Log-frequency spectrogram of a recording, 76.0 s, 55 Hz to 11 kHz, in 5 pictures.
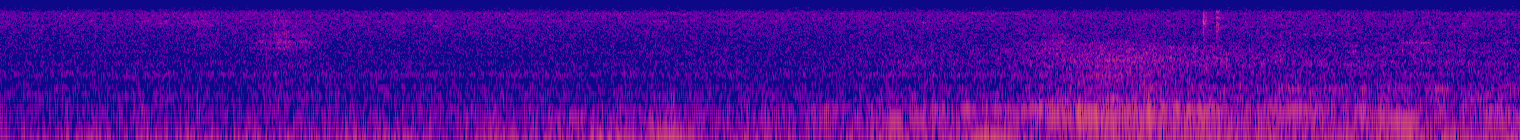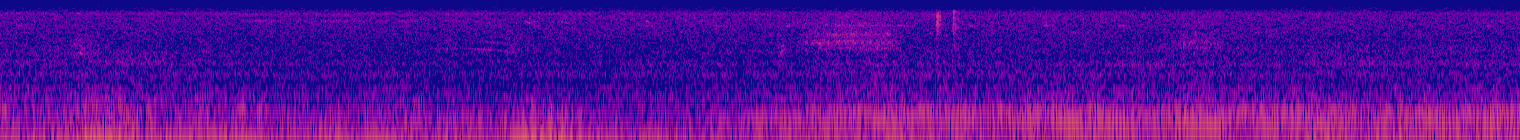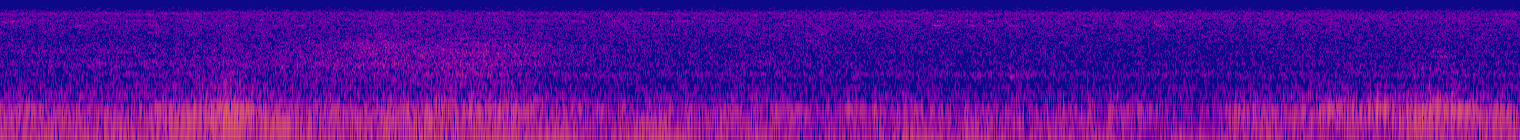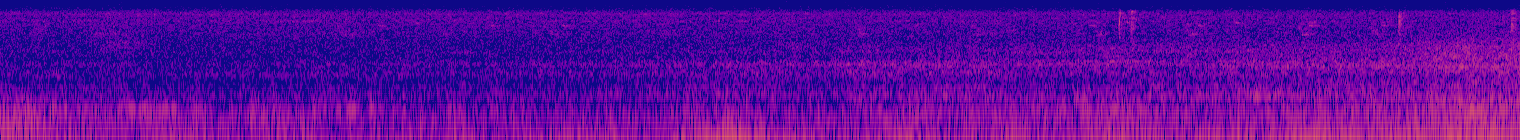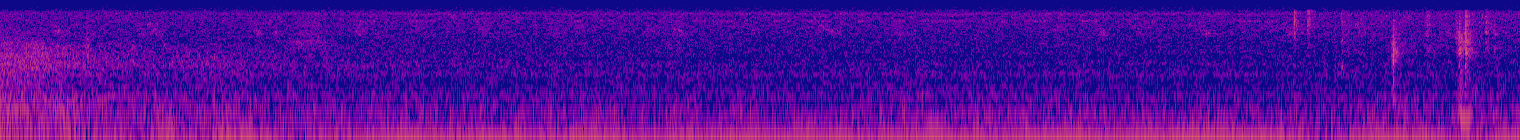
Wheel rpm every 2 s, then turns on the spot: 0, 0, 0, 0, 0, 0, 0, 0, 0, 0, 0, 0, 0, 0, 0, 0, 0, 0, 0, 0, 0, 0, 0, 0, 0, 0, 0, 0, 0, 0, 0, 0, 0, 0, 0, 0, 0, 0.
none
